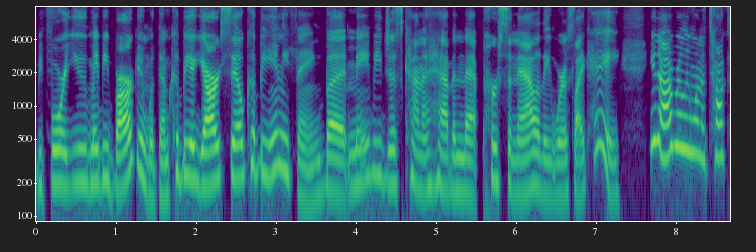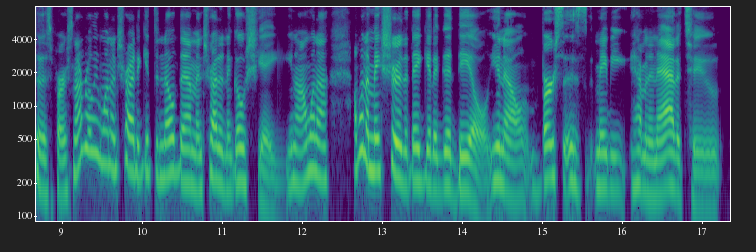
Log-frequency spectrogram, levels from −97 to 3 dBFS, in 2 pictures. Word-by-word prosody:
before 200 +1 0
you, 205 +2 -4
maybe, 205 +2 -1
bargain 200 - +5
with 150 -3 -5
them, 150 0 -4
could 235 +9 -4
be 235 -1 +1
a 220 - +7
yard 200 +2 +7
sale, 225 -1 +2
could 275 +2 -4
be 240 -1 -4
anything, 155 - -4
but, 170 -3 +4
maybe, 230 +6 -5
just 195 -1 -4
kinda 185 -7 -4
having 175 -3 -2
that 160 -1 -1
personality 180 -5 0
where 155 0 -3
it's 160 +2 -6
like, 160 - -1
"Hey, 420 +3 -3 0.4
you 475 0 +6
know, 335 - +9
I 340 - +9
really 415 -2 +4
wanna 370 -4 -1
talk 345 +2 0
to - - -3
this 165 -2 -4
person. 165 +9 -4
I - - -1
really 390 -3 -2
want 295 -4 -4
to - - -2
try 265 -5 +2
to 225 - -4
get 250 +1 -8
to 230 - -8
know 235 +3 +1
them 200 -5 -1
and 175 +1 -5
try 225 -3 +1
to 205 - -2
negotiate." 175 - -5
You 205 - -9
know, 200 - -4
I 200 - -3
wanna 230 -3 -1 0.3
I - - -2
wanna 390 -7 +3
make 255 -1 +2
sure 240 -7 +4
that 195 - -6
they 210 0 +2
get 195 -3 -3
a 175 - 0
good 185 -3 -2
deal, 175 -2 -1
you 215 +1 0
know, 155 -4 -3
versus, 210 -4 +1
maybe 180 -2 -5
having 190 -4 -4
an 155 - -5
attitude 155 -9 +1
200 Hz, 240 wpm, -23 LUFS, 175-235 Hz, 0.4 s, know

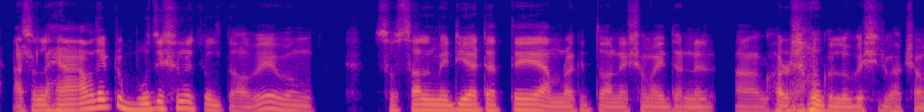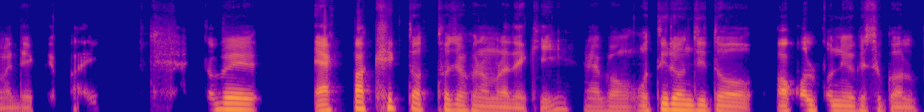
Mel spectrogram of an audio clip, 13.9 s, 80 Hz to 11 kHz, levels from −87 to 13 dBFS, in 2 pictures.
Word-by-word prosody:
আসলে 120 +4 -3
হ্যাঁ, 125 +1 0
আমাদের 165 +5 +2
একটু 200 - -2
বুঝে 135 +4 0
শুনে 160 -1 -2
চলতে 110 -4 -7
হবে 100 +9 -7
এবং 120 -3 -6 0.7
সোশ্যাল 120 +2 -2
মিডিয়াটাতে 120 +1 -2 0.2
আমরা 100 0 -5
কিন্তু 110 0 -12
অনেক 95 0 -7
সময় 100 -2 -6
এ - - -8
ধরনের 95 0 -6 0.2
অ্যাঁ 95 -2 -8
ঘটনাগুলো 105 -1 0
বেশিরভাগ 95 -1 -7
সময় 85 +1 -6
দেখতে 85 - -10
পাই। - - -14 0.9
তবে 140 +1 +6 0.7
একপাক্ষিক 150 +7 +4
তথ্য 135 -2 +1
যখন 110 -1 0
আমরা 95 -1 0
দেখি 85 +2 -4 0.4
এবং 95 0 -5 0.2
অতিরঞ্জিত 120 -1 +5 0.5
অকল্পনীয় 115 -1 +1
কিছু 105 - -3
গল্প, 90 -1 -4
115 Hz, 145 wpm, -24 LUFS, 95-125 Hz, 0.9 s, তবে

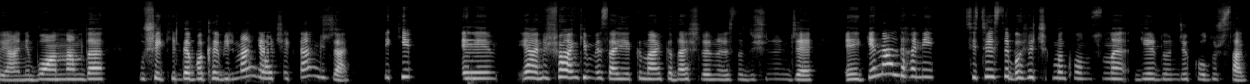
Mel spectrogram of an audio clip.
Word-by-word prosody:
Yani, 205 +1 -2
bu 240 - -1
anlamda, 240 +2 +3 0.3
bu 255 - -10
şekilde 265 -1 +1
bakabilmen 270 - +2
gerçekten 290 +6 -1
güzel. 320 -2 0 0.3
Peki, 345 +2 0 0.5
eee, 280 0 +1 0.2
yani, 295 0 +3
şu 345 +5 +2
anki 325 0 +5
mesela 280 -4 +1
yakın 255 +1 -6
arkadaşların 240 -2 0
arasında 220 0 -10
düşününce, 225 -2 -3 0.3
eee, 235 +2 +1
genelde, 415 - +4
hani, 345 -2 0 0.3
stresle 355 +2 -1
başa 305 +3 -1
çıkma 290 -2 -7
konusuna 260 -2 -4
geri 250 0 -3
dönecek 240 +1 -12
olursak, 225 -4 -4
260 Hz, 135 wpm, -22 LUFS, 240-305 Hz, 0.5 s, anki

